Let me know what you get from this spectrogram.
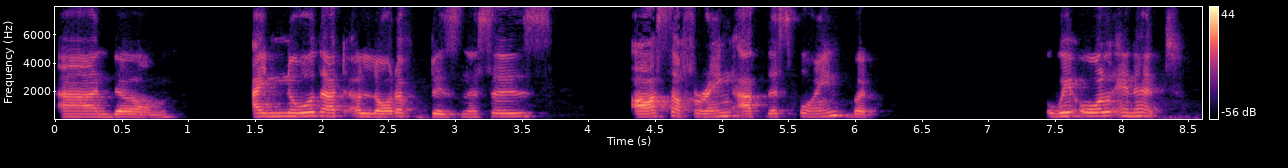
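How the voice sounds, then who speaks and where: A woman's voice: mid-range voice, fairly even intonation, slow, long pauses, a bit bright, rough recording. A middle-aged woman from India with a Trinidadian accent, talking earnestly in an interview with many fillers and restarts. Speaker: guest. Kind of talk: casual interview chat.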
